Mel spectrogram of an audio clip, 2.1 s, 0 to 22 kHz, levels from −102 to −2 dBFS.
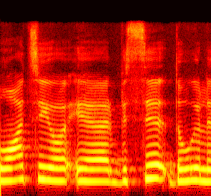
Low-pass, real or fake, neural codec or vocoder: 14.4 kHz; real; none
